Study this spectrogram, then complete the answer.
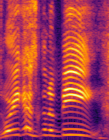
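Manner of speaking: high-pitched pleading question; mock desperate plea. Buddy asking officers their whereabouts, mock desperate.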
